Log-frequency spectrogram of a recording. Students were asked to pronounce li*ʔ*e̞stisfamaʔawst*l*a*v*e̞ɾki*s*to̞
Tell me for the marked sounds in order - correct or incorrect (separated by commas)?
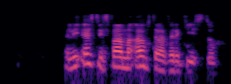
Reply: correct, incorrect, correct, correct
